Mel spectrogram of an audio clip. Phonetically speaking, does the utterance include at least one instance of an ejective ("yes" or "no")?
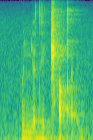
yes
